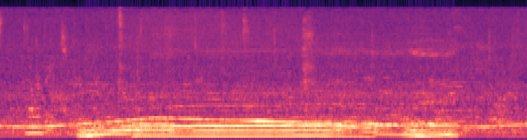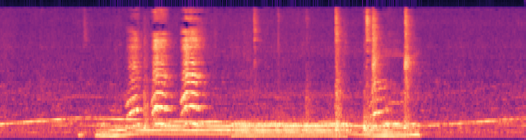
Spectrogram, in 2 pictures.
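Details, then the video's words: Bouvier des Flandres named Zeb howls through a tornado siren, giving two long sustained howls that rise at the start, hold steady and slide down, separated by a pause. Sharp clicks and knocks sound during the second howl. "Zeb the Howling Bouvier"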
